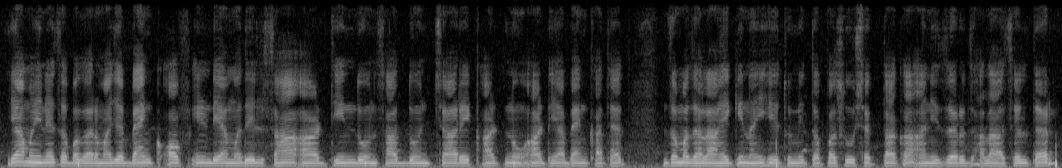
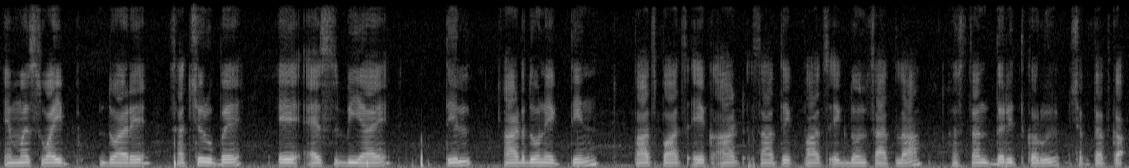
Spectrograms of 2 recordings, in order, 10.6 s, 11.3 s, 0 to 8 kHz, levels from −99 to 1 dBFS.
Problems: background sounds at intervals, background conversations at intervals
